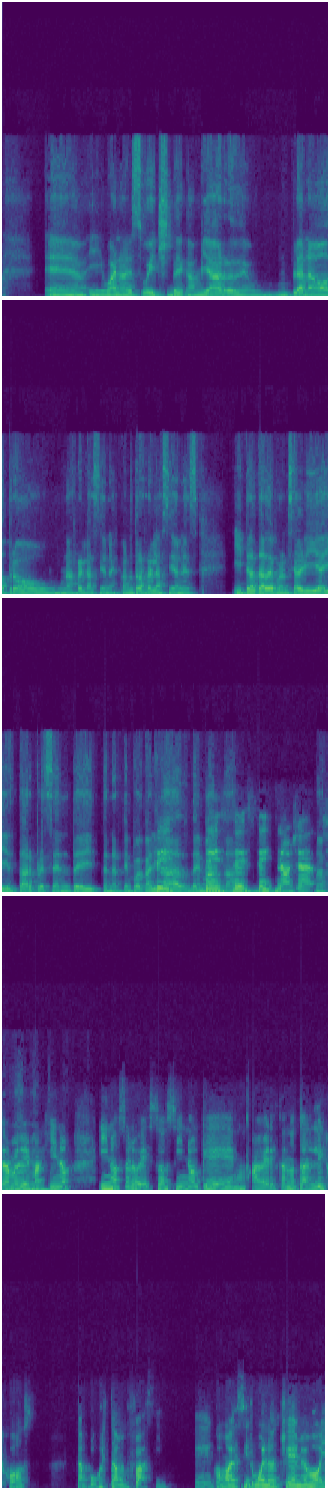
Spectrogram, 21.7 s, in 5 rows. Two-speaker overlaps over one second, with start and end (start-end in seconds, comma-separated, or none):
10.7-13.8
